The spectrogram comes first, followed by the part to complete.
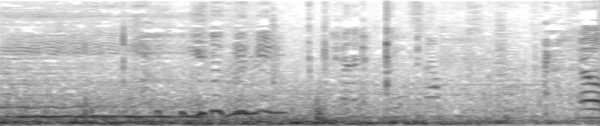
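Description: Van cabin engine and road rumble under people's voices: a held sung note that breaks off about a second in, a wavering voice, and a few sharp taps.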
